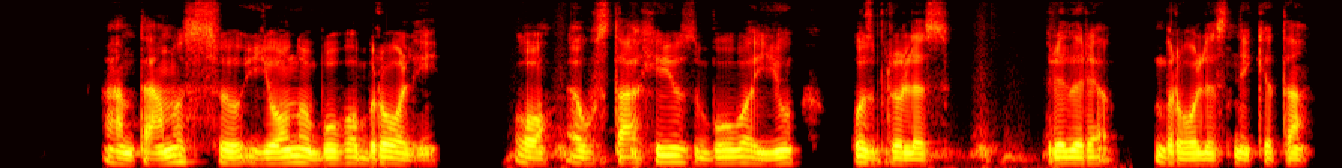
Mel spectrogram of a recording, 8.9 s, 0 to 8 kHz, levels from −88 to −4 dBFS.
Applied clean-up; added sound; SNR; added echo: none; Whoosh, swoosh, swish; 17 dB; none.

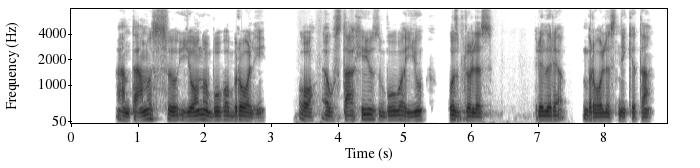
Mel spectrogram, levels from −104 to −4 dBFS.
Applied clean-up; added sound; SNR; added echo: neural mask model DeepFilterNet 3.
